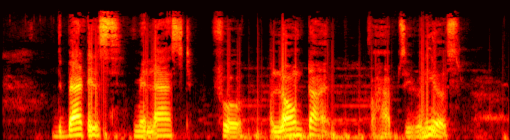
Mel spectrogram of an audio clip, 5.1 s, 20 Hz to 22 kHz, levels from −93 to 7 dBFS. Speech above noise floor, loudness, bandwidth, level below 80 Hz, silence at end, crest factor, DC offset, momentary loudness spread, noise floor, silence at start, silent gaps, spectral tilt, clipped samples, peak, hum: 38 dB; -19 LUFS; 16 kHz; -50 dBFS; 0.5 s; 20 dB; under 0.1%; 16 LU; -56 dBFS; 0.55 s; none; -4.5 dB/octave; under 0.1%; 0 dBFS; none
